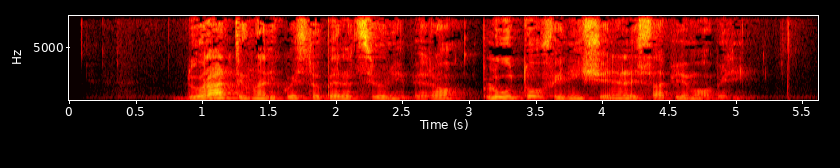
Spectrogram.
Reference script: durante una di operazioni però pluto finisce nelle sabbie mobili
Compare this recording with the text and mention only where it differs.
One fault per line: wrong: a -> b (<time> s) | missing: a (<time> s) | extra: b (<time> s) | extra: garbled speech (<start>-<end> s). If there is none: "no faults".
extra: queste (1.6 s)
